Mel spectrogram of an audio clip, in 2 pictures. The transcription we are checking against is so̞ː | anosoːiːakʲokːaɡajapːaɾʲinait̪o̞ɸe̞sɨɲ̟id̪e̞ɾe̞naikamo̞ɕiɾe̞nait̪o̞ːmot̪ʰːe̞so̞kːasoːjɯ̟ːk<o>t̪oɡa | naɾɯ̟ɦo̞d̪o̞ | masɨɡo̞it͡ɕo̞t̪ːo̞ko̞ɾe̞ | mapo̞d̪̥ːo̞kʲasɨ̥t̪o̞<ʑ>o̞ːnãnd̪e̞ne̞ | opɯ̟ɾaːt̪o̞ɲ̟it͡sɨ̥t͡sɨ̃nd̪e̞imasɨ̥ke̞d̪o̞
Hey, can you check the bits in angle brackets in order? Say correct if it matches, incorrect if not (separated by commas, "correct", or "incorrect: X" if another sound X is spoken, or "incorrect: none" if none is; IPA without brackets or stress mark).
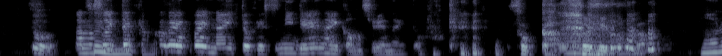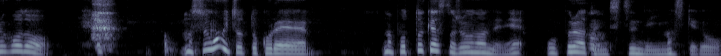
correct, correct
